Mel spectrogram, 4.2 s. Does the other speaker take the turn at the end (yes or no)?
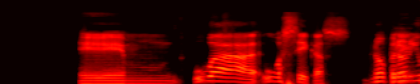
no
